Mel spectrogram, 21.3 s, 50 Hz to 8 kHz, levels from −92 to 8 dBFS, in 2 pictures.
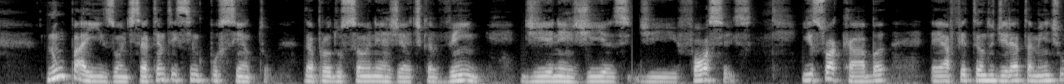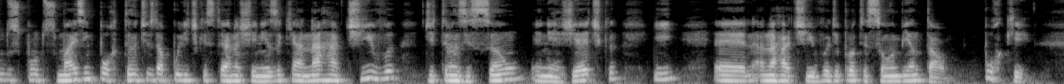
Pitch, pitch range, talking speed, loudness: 140 Hz, 125-150 Hz, 120 wpm, -19 LUFS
